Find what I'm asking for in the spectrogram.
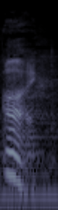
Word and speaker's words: Ai: and we see their defeat at Ai. And I realize there's a little bit of debate. Do you pronounce it I or AI? I'll be pronouncing it I, following the Hebrew.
